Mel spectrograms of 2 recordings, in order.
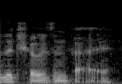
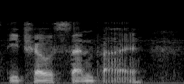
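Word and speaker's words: TheChosenPie: saint paul college and sometimes his name is mispronounced as the cho senpai which is honestly arguably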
